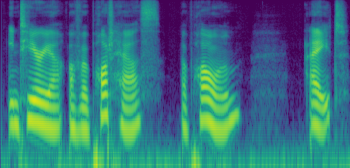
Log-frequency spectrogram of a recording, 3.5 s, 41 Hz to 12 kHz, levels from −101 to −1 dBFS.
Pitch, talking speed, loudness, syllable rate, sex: 180 Hz, 120 wpm, -17 LUFS, 4.5 syllables/s, female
